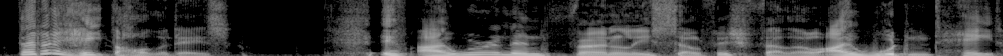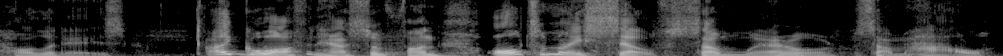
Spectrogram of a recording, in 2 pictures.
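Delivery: a lonely grouch airing his gripes; grumpy old bachelor. A narrator's reading. Bluff continues his complaint.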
